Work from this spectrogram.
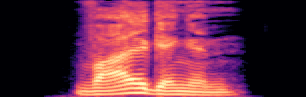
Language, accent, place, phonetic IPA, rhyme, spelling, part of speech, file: German, Germany, Berlin, [ˈvaːlˌɡɛŋən], -aːlɡɛŋən, Wahlgängen, noun, De-Wahlgängen.ogg
- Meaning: dative plural of Wahlgang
